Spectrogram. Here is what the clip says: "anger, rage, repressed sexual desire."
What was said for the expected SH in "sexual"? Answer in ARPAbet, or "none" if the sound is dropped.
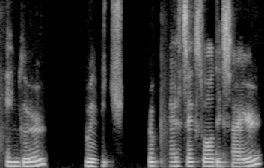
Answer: S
